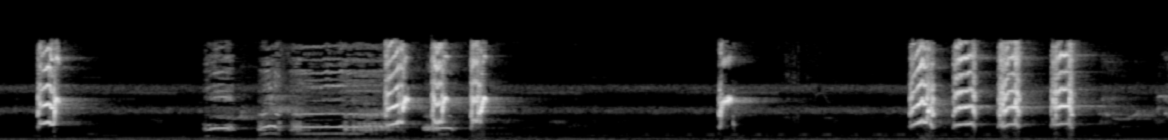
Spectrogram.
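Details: Lovebird singing; sharp, high, piercing chirps given singly and in rapid clusters of three or four, with a low steady hum underneath.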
